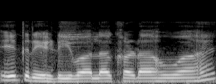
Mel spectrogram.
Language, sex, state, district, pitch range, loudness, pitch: Hindi, male, Uttar Pradesh, Shamli, 145-155 Hz, -13 LUFS, 150 Hz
